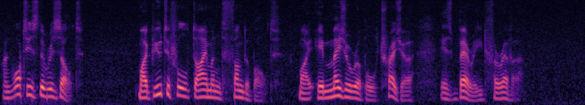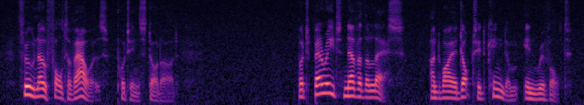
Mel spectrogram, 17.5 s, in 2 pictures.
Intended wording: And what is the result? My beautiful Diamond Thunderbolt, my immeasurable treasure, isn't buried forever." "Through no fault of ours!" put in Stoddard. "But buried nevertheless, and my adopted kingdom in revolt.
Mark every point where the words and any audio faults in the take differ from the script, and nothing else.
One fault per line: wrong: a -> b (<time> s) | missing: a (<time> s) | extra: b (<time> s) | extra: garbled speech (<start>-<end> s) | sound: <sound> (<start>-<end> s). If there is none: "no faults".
wrong: isn't -> is (6.6 s)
